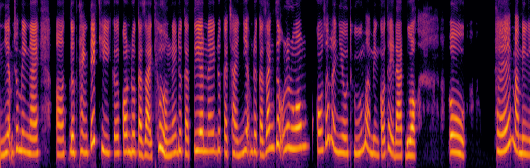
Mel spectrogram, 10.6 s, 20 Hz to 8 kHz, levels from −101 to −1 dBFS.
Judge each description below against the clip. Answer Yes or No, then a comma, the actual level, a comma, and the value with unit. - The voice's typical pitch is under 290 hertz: No, very high, 300 Hz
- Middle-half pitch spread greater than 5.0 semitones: No, average, 3.6 semitones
